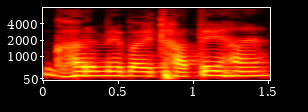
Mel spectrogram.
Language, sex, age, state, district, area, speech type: Hindi, female, 60+, Uttar Pradesh, Prayagraj, urban, spontaneous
